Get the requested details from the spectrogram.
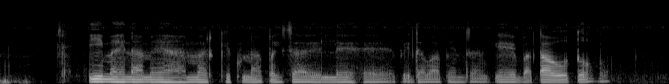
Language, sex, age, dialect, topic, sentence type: Magahi, male, 51-55, Central/Standard, banking, question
